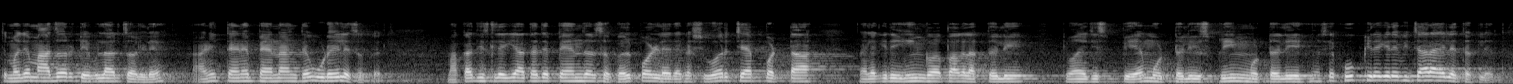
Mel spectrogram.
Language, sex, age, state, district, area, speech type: Goan Konkani, male, 18-30, Goa, Bardez, urban, spontaneous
